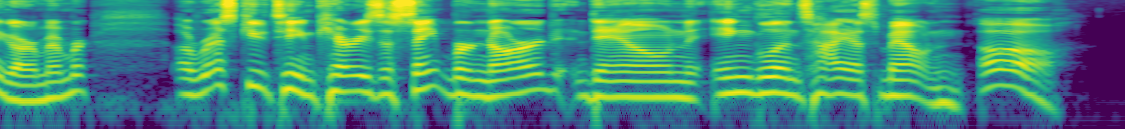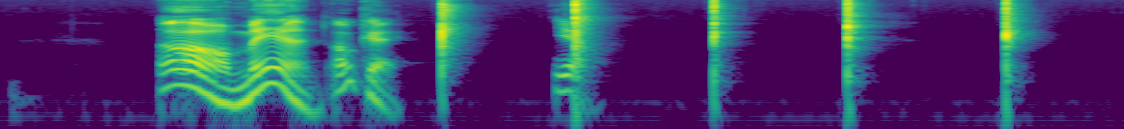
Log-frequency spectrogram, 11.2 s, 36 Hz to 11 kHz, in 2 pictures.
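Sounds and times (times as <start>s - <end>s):
speech: 0.0s - 5.4s, 6.4s - 7.7s, 8.4s - 8.7s
slow deliberate hand claps: 7.9s - 10.1s, 10.7s - 10.9s.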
